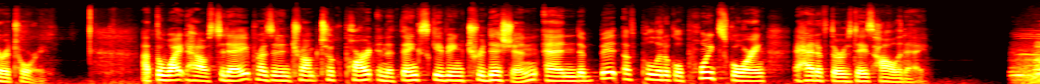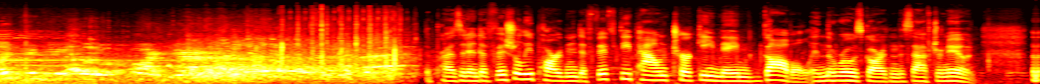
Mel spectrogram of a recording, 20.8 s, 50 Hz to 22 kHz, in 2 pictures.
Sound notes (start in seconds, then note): 14.7 cheering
